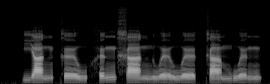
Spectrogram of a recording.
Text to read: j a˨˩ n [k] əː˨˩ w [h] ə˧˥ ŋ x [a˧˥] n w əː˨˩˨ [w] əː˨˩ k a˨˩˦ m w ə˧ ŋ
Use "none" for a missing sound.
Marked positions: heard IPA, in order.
k, h, a˨˩, w

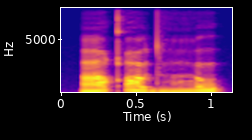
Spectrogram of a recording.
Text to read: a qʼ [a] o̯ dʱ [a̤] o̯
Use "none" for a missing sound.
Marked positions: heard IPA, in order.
a, a̤

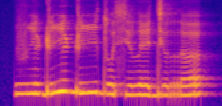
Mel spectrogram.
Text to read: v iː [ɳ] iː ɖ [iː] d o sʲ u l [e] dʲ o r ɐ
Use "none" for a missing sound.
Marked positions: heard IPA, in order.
ɖ, iː, e

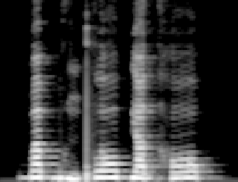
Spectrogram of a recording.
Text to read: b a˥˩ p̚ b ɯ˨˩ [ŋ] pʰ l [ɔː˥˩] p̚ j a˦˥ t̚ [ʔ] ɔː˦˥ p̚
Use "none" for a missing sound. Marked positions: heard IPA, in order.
ŋ, ɔː˥˩, h

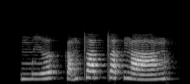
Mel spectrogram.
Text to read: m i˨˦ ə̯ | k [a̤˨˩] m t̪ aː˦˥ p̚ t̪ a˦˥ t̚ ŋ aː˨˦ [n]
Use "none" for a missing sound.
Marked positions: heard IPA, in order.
a̰˧˥, ŋ

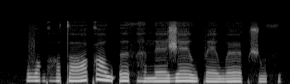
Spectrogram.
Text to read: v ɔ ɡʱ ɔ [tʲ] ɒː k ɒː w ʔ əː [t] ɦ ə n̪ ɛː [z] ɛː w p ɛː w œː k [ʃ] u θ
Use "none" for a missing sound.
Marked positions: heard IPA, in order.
t̪, θ, ʒ, ʃ

